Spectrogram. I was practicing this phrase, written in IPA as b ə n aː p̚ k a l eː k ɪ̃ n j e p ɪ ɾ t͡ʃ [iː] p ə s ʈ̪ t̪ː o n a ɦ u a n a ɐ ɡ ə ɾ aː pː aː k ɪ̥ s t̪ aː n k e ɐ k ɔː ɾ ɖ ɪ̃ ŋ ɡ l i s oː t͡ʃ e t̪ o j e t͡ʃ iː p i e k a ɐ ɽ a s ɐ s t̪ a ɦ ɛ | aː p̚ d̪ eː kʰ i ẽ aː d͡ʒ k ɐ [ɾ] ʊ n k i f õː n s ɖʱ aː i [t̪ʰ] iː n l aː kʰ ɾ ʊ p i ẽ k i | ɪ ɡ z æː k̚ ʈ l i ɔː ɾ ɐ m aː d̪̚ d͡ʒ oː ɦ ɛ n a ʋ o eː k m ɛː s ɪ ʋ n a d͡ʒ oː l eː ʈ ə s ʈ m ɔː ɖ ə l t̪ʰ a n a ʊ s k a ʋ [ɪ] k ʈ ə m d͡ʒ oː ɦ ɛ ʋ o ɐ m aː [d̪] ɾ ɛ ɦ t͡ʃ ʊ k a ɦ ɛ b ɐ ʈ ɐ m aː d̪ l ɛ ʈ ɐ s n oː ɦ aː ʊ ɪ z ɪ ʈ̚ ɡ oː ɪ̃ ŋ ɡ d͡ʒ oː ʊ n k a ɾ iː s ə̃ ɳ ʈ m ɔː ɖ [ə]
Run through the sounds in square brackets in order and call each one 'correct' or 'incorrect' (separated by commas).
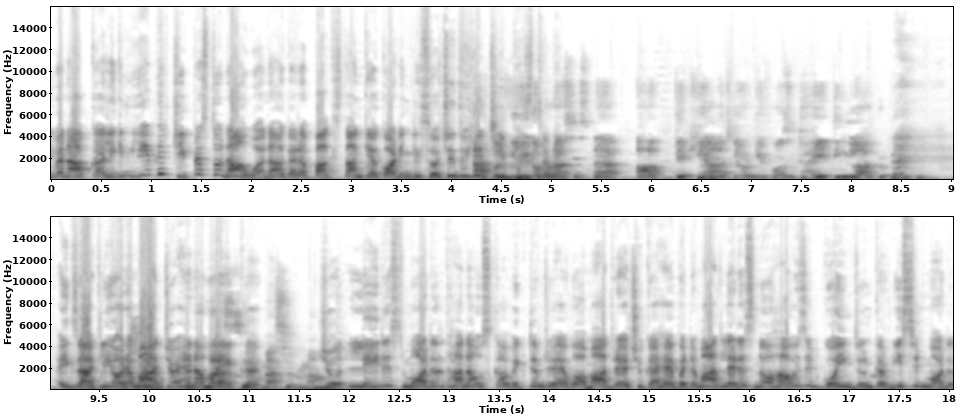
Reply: correct, incorrect, incorrect, correct, correct, correct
